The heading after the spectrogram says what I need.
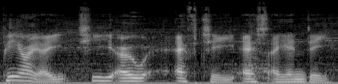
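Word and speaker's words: Piatoftsand: harlequin and it's by pierre soft no pierre toft sand i think that's how you say it p-i-a-t-o-f-t-s-a-n-d pia toft sand like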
